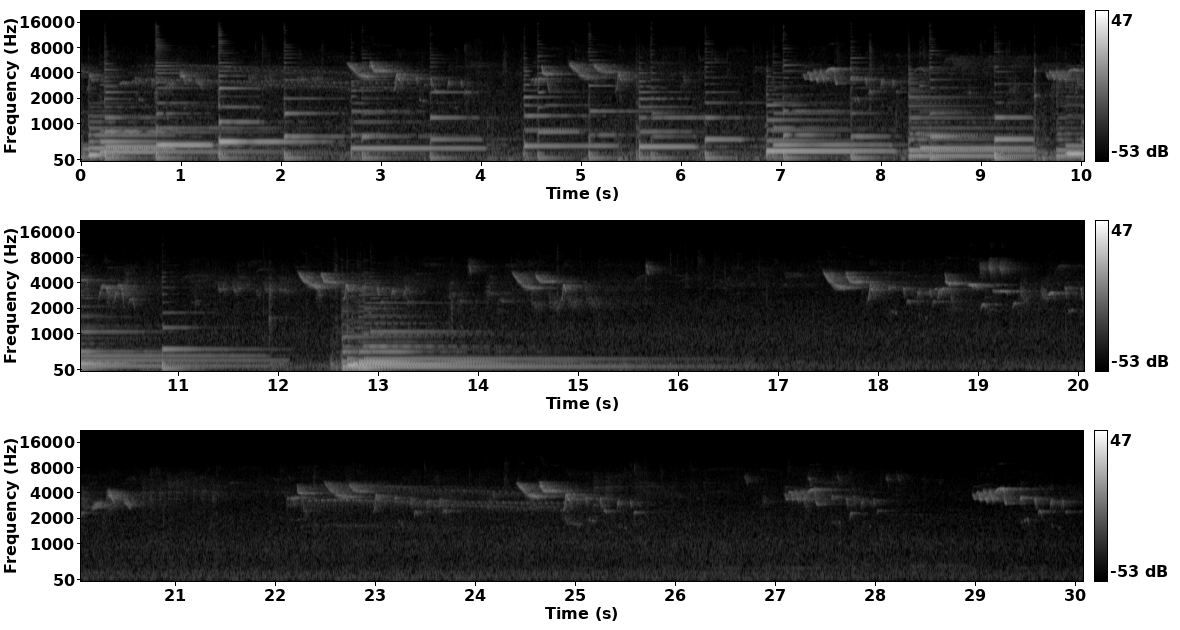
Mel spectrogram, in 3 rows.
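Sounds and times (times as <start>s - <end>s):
guitar music: 0.0s - 16.4s
songbirds singing: 0.0s - 30.0s.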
